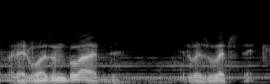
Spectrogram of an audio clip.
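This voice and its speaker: Wisecracking investigator man, low dry voice, old radio drama, tinny broadcast. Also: a little slow, over music. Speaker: narrator and lead. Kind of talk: 1950s radio drama acting.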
